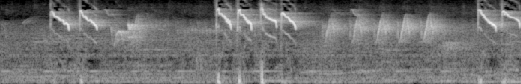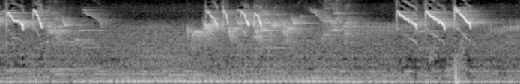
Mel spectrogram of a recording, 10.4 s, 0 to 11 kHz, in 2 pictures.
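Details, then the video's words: Mountain white-eye giving ngalas-style song, used to train birds: repeated bursts of three or four sharp, high, downward-slurred whistles, with a fast series of soft buzzy notes in between and a faint low hum. "pleci ngalas 123 ketukan, PLECI BELAJAR NGALAS SANGAT BAGUS DI PANCING SUARA INI"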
